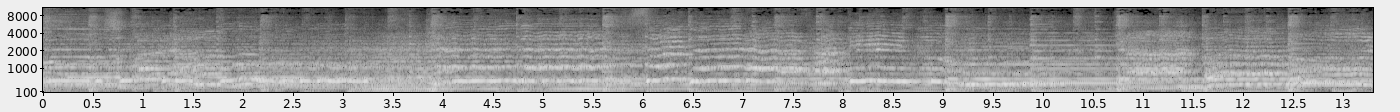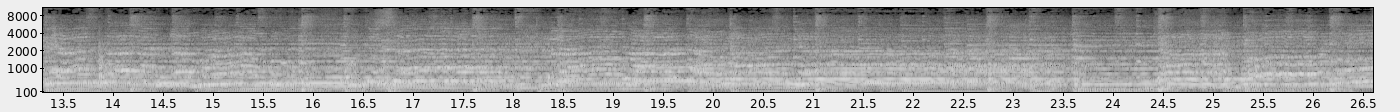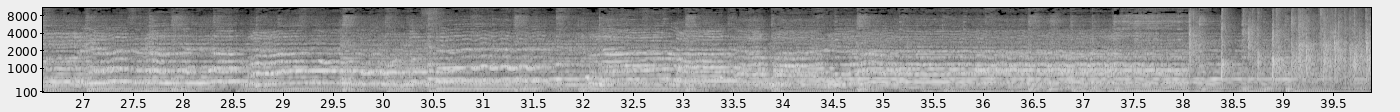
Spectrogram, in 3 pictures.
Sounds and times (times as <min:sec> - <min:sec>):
Choir: 0:00.0 - 0:39.8
Gospel music: 0:00.0 - 0:39.8.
